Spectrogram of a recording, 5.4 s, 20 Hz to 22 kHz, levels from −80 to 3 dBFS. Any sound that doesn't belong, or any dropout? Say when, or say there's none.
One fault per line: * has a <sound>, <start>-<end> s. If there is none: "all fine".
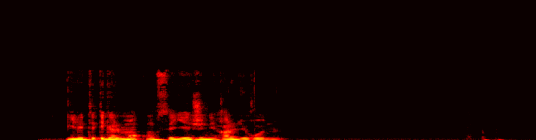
all fine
